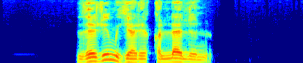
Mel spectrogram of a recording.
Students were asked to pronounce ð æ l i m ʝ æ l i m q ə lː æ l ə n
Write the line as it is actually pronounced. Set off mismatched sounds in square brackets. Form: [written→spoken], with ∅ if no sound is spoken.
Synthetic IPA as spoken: ð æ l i m ʝ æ [l→ɾ] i [m→∅] q ə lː æ l ə n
